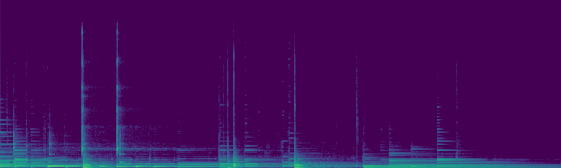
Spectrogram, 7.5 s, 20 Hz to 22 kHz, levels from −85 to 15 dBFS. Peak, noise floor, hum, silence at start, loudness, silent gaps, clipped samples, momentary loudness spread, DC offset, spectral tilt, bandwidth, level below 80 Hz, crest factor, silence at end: -6 dBFS; -44 dBFS; none; 0 s; -25 LUFS; none; under 0.1%; 18 LU; under 0.1%; -8 dB/octave; 15 kHz; -70 dBFS; 20 dB; 0.05 s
